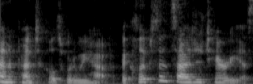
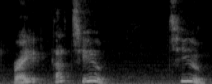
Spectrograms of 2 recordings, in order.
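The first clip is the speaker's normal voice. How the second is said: usual speaking voice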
